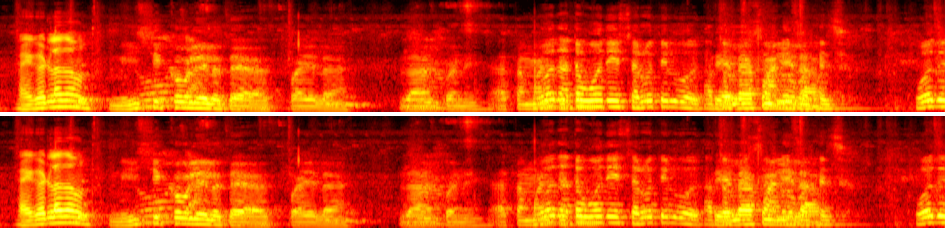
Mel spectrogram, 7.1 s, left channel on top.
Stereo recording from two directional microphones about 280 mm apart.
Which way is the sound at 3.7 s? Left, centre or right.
Centre.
